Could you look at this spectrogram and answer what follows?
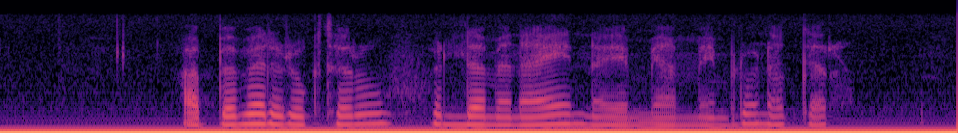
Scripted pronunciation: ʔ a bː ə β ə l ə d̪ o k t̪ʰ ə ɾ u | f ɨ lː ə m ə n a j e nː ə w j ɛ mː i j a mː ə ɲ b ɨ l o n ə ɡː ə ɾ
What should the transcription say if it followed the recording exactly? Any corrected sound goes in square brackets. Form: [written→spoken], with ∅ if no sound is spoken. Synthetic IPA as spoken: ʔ a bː ə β ə l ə d̪ o k t̪ʰ ə ɾ u | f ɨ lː ə m ə n a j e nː ə w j ɛ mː i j a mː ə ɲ b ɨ l o n ə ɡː ə ɾ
